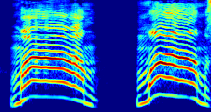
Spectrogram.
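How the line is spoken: Terrifying yell. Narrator (Russian): заорала она так, что мне стало страшно

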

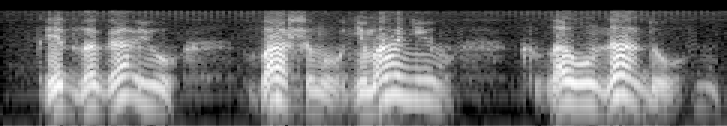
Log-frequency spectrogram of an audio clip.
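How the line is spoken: Uncertainly loud announcement. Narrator (Russian): неуверенно громким голосом объявил Борис Кутырев

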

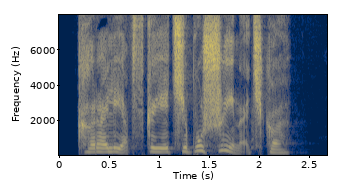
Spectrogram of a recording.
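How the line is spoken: Angry royal grumble. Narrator (Russian): злобно проворчал король

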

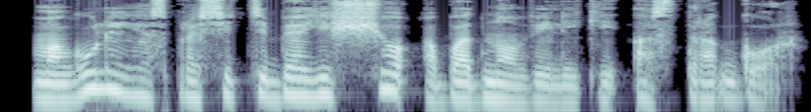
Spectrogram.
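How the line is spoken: Quiet. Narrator (Russian): начал тихо Нортон Огнев

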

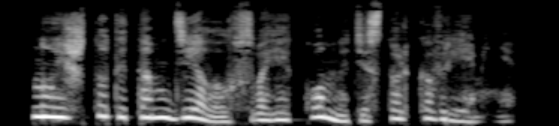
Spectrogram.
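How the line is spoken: Even-voiced question. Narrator (Russian): ровным голосом спросила она, решив сменить тактику

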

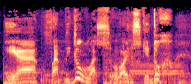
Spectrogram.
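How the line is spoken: Hoarse commanding bass shout. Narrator (Russian): кричал полководец хриплым начальственным басом

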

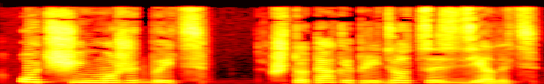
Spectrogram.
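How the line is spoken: Through gritted teeth. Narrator (Russian): сквозь зубы процедила миссис Смит-Чомли

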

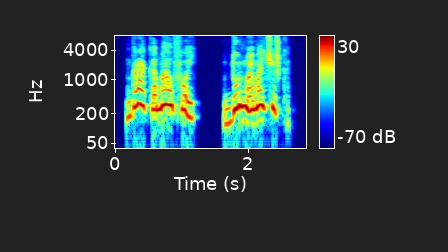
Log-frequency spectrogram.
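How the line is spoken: Angry squeak. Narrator (Russian): сердито пропищал Добби

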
